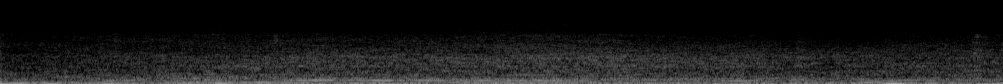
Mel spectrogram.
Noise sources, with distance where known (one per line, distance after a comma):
medium-sounding engine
